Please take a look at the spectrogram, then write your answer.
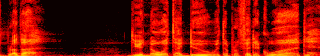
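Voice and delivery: deep, low preacher voice imitating Mike; impression of Mike. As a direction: drop the voice low like an old African pastor. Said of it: "I'm not gonna do voice impersonations".

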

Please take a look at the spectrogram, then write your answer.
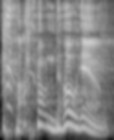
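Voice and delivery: high, comic put-on denial; mock denial. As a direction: ham up Peter's lie. Mocking Peter after laugh.

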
